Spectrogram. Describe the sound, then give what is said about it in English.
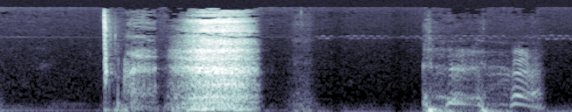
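A single sharp cough bursts out, trailing into a long, loud, breathy exhale, then a few short voiced grunts follow after a pause. “All right, let me cough again.”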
